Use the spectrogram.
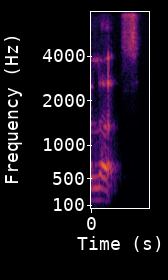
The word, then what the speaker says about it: Lutz: well, we say Lutz, but it's German. Lutz.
